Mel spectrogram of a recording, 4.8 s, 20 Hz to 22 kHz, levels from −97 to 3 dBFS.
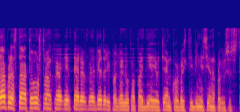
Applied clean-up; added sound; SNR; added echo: neural mask model DeepFilterNet 3.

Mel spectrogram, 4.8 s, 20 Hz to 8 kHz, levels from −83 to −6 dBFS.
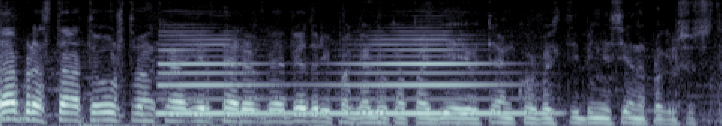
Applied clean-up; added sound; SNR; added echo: none; Wind instrument, woodwind instrument; 2 dB; none.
